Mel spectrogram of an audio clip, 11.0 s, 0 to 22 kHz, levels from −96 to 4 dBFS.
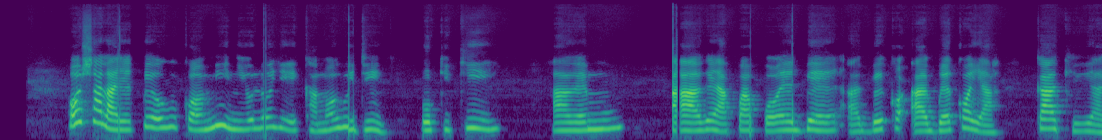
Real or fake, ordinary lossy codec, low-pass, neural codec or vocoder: fake; none; 19.8 kHz; codec, 44.1 kHz, 7.8 kbps, DAC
